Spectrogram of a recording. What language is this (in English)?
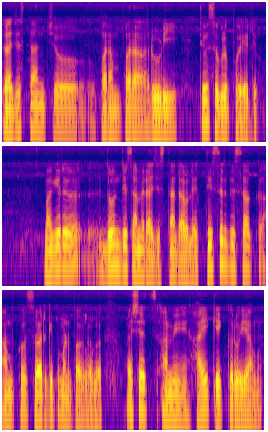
Konkani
